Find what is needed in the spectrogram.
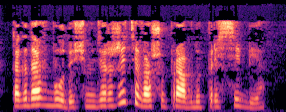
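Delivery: plain reading voice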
